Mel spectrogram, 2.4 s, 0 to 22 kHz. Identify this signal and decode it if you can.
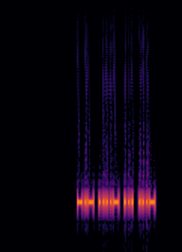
Morse code, heard as a keyed tone, about 51 wpm, 700 Hz. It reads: K4SV
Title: USA Call Signs - 4 Characters - Repeated 2x - 50wpm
